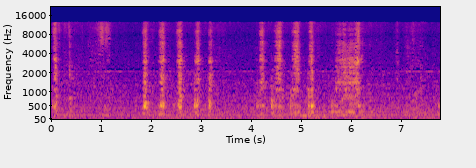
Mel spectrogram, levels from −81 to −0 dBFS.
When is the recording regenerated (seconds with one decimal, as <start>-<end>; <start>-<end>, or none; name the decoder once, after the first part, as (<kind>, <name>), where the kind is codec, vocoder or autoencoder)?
0.6-1.2 (vocoder, BigVGAN v2)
